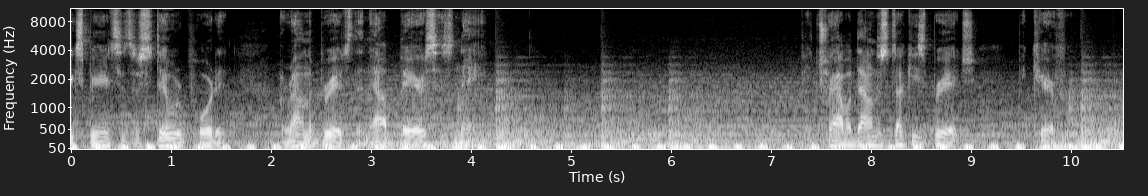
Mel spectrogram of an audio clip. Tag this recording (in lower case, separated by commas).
music, outside, rural or natural, speech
